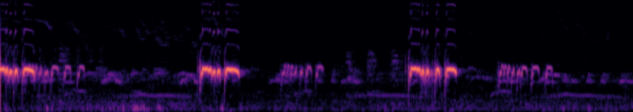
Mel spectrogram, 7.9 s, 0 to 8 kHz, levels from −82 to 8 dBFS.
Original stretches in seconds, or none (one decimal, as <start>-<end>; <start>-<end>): 0.0-2.9; 4.7-7.9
